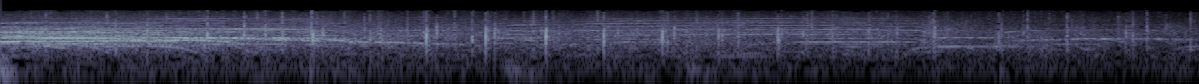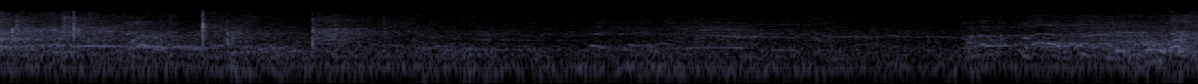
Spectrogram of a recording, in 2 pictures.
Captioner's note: applause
